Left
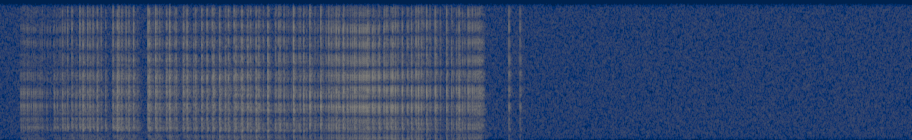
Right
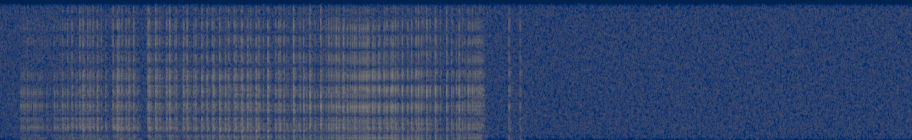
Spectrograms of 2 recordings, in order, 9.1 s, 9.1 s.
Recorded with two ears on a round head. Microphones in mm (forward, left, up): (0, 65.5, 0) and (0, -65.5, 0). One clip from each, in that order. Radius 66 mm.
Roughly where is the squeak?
Left.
